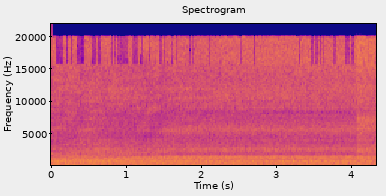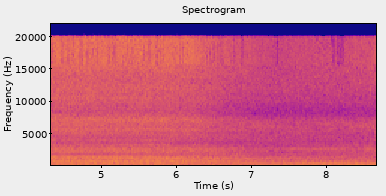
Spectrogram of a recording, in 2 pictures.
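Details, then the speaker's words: Sebo Automatic X5 upright vacuum on carpet: constant harsh buzz over the motor hum, sometimes a squeal like a slipping belt though the belt has tension; problem in the brushroll area. "Yeah, so I don't know if you could hear how bad that buzzing sound was. And like I could even sometimes hear like a squealing noise, almost like a belt slipping, even though there's no belt in this."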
